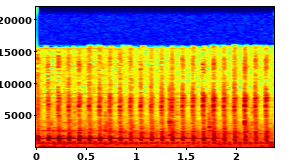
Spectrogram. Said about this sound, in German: Hör doch. Das Klopfen, wenn ich Gas gebe. Das Pleuel, was? Ja. Naja, es klingt so.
